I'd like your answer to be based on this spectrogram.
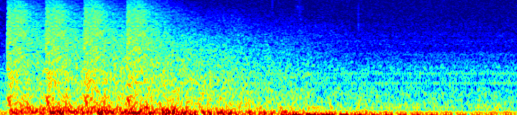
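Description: Naval guns firing in the warship strategy game Atlantic Fleet: a rapid run of four heavy booming blasts up front, then a long rumbling decay fading away.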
